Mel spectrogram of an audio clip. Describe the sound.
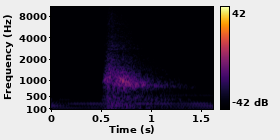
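A person imitates a dying man's final breath: one long, breathy exhale that begins abruptly and fairly loud, then slowly fades away with no words spoken.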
